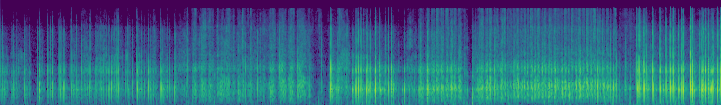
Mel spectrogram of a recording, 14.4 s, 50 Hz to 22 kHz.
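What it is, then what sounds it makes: Hardcover notebook cover scratched. Long nails scratch quickly across the flat cover of a black-and-white geometric-patterned cardboard hardcover notebook. The result is a rapid run of dry, crackly scratches centered in the midrange with no low end, growing louder after about 6.5 seconds and again near the end.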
